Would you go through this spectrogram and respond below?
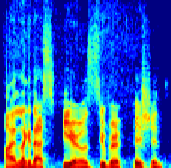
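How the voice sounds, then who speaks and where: A man's voice: on the high side, normal speed, fairly bright tone. Casual, playful male game streamer. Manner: informal, playful. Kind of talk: casual gameplay commentary.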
